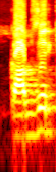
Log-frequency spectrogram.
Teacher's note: जबान की जो जड़ है, उसके ऊपर एक गोश्त का टुकड़ा लटका हुआ है, उसको कौवा भी बोलते हैं। जबान के आखिरी हिस्से को उस गोश्त के टुकड़े से लगाओ तो काफ निकल जाएगा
